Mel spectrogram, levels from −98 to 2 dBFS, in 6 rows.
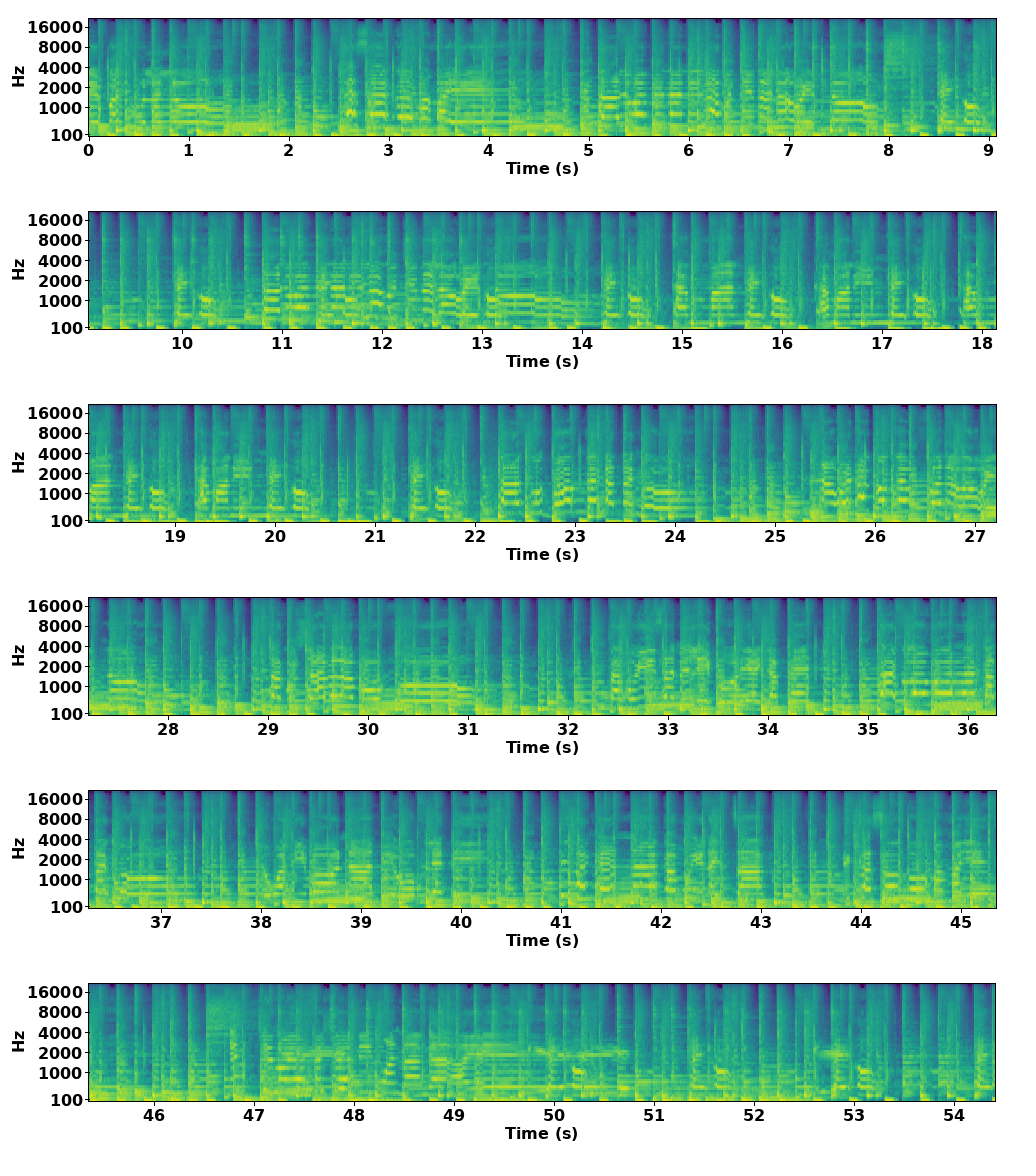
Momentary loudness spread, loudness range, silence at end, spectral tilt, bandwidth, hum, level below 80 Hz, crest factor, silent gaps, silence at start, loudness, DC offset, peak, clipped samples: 4 LU; 2 LU; 0 s; -5 dB/octave; over 20 kHz; none; -14 dBFS; 8 dB; none; 0 s; -9 LUFS; under 0.1%; 0 dBFS; 0.4%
